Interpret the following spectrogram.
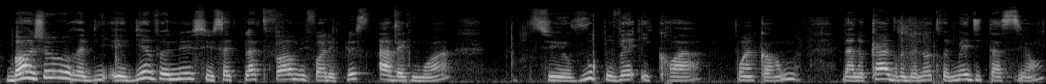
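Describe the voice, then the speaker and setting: A woman's voice: medium pitch, takes it slowly, mellow, a little hiss or hum. A woman pastor with a Québécois French accent giving an earnest devotional sermon, pleading and then rising to emphatic outbursts.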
